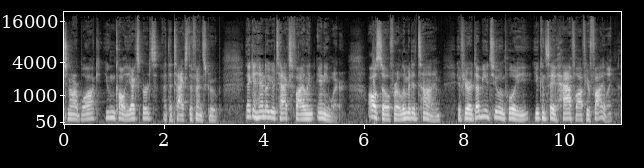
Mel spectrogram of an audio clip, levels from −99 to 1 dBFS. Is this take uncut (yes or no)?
yes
